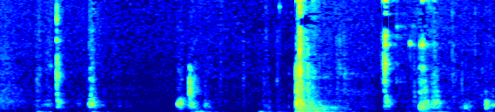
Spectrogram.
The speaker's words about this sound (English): Close the studio door here.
